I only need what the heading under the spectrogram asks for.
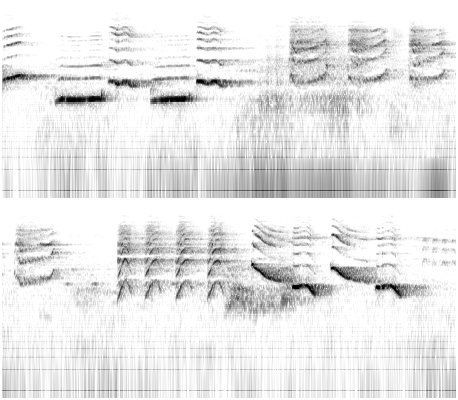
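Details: Singing Black-throated laughingthrush, Vietnam, mimicking dogs, cats and chickens: paired flat whistles, bursts of rapid harsh scolding notes, then loud falling whistled phrases repeated near every second.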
